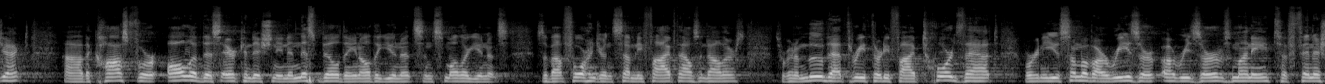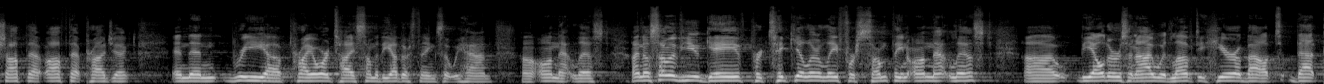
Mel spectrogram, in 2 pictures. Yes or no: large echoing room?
yes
